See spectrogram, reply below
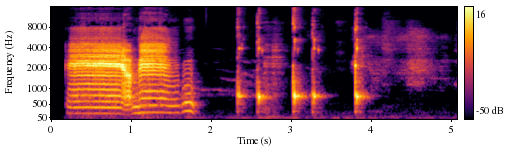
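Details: A 4-year-old eclectus parrot imitates the Korean children's song "School bell rings ding ding ding" in two drawn-out, voice-like phrases, followed by five quick clicking pops and a soft rustle.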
